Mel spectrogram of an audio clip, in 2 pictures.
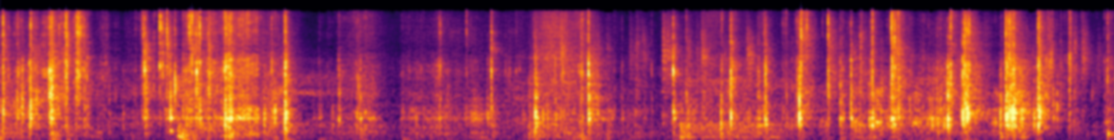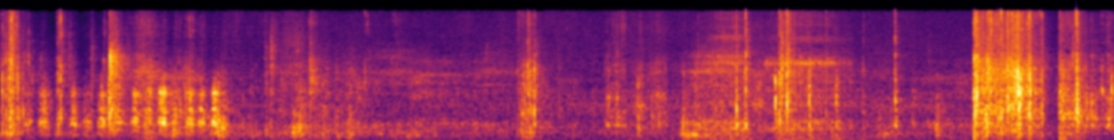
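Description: Thin clear plastic clamshell container being handled and pried at to open it: the plastic crackles and clicks irregularly, with a few sharp snaps and a louder burst near the end.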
